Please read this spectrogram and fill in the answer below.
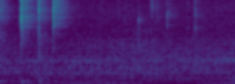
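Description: A few faint, short clicks in the first half second, then only low room hiss.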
